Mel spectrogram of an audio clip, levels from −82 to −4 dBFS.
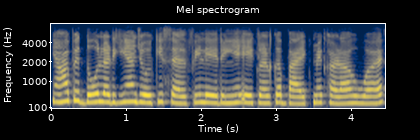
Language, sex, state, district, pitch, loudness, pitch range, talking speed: Hindi, female, Chhattisgarh, Kabirdham, 260 Hz, -14 LUFS, 245-280 Hz, 215 wpm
